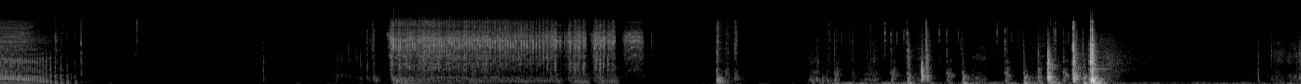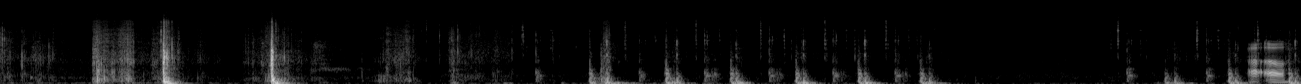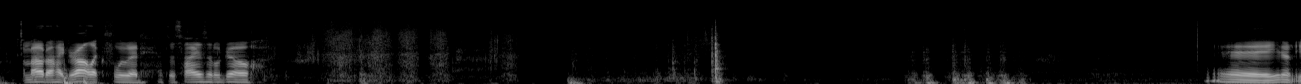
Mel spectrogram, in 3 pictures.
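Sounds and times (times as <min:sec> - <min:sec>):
impact driver running: 0:03.9 - 0:06.4
wooden knocks: 0:08.9 - 0:11.2, 0:18.4 - 0:22.5, 0:24.2 - 0:27.0
boot kicking timber: 0:13.9 - 0:16.1, 0:18.9 - 0:22.5, 0:24.6 - 0:27.1.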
